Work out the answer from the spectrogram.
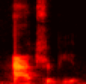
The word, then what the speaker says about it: attribute: This is actually a noun and a verb, and they have different pronunciations. We are going to start with the noun, attribute.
